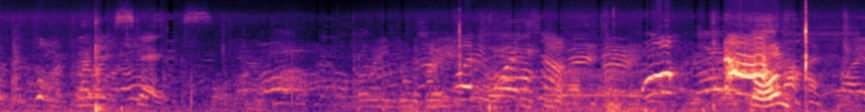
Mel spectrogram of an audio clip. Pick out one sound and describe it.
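Adult men shout to each other across an outdoor football pitch.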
